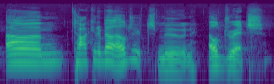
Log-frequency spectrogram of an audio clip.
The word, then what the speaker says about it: Eldritch: talking about eldritch moon eldritch I've been told that I say it wrong as Eldrick yeah it's okay but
